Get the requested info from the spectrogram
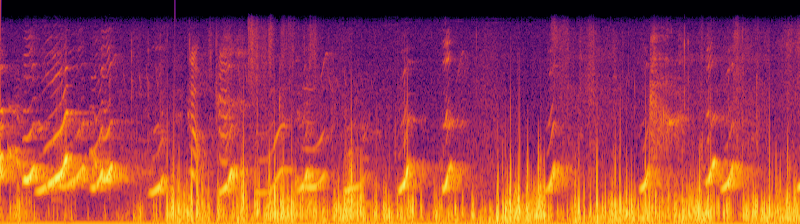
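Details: Several monkeys whooping excitedly: rising, hooked hoots repeated in quick overlapping bursts, with child and adult voices talking nearby throughout.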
